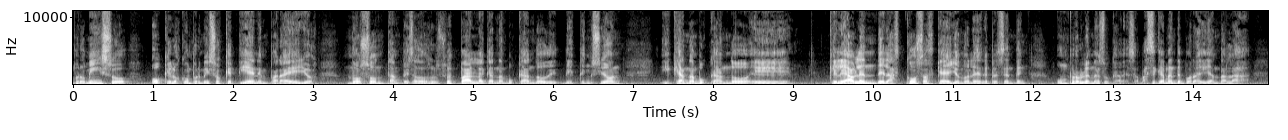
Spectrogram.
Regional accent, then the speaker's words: Fantino, Sánchez Ramírez, Dominican Republic; Yo crecí... viví parte de mi vida en el Cibao, y en el Cibao, Fantino, en los años de mi infancia, en Fantino, se escuchaban radionovelas.

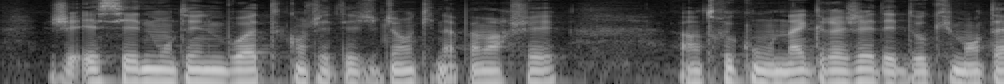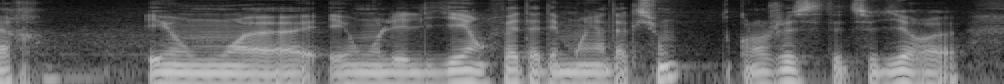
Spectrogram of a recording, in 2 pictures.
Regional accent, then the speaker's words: Île-de-France, France; also born or lived in Russia; C'est un nom bien sûr russe. Je suis né en Russie, j'ai grandi en France, en banlieue parisienne toute ma vie.

